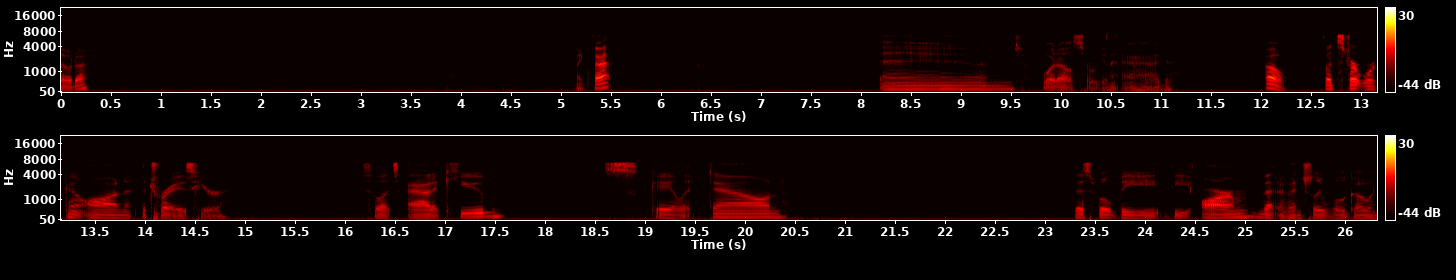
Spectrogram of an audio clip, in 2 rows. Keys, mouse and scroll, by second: 0.6-1.2 middle drag, 1.2-4.1 scroll down 1, 4.1-5.4 middle drag, 5.4 scroll down 1, 5.7-6.3 middle drag, 6.3-6.8 scroll down 1, 6.8-12.1 middle drag, 12.1 Tab, 12.4 middle click, 12.9 Tab, 13.8 click, 15.1-17.1 drag, 17.1-19.1 middle drag, 19.1 z, 20.8 s, 23.6 middle click, 24.2 g, 26.1-26.3 middle drag.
